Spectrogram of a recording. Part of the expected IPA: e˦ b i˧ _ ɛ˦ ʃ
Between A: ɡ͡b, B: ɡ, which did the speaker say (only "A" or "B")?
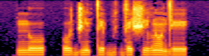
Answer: B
